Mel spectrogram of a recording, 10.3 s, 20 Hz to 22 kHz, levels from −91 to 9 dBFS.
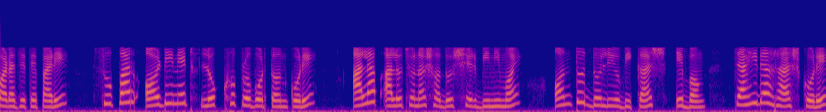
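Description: No technical faults can be heard in the speech, which has the narrow telephone-band sound of G.711 coding, with nothing above 4 kHz, working as that format is meant to.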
